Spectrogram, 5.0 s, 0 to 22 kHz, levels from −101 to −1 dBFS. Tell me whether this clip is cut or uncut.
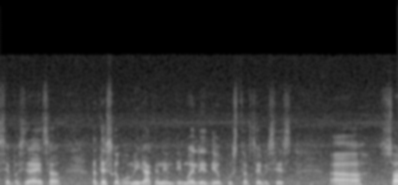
uncut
